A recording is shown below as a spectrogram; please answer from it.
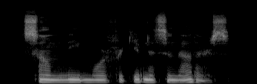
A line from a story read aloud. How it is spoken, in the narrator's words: he whispered to himself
